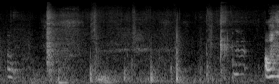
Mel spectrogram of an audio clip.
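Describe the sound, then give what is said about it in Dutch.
Quick, fairly regular footfalls thud along, as if someone is running on a hard floor, with a louder, brighter burst of noise at the very end. “Oké, we gaan rennen.”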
